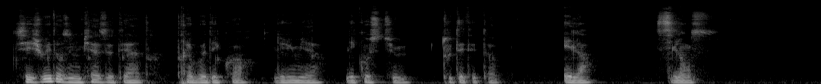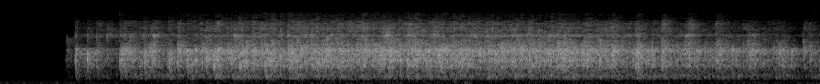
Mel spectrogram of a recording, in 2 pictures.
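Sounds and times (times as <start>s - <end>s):
speech: 0.2s - 6.0s, 6.6s - 7.2s
audience applause: 8.9s - 16.4s.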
